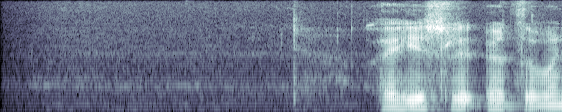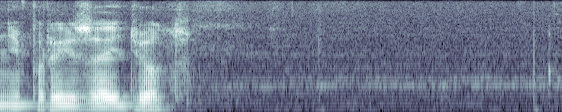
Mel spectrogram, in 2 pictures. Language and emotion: Russian, neutral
